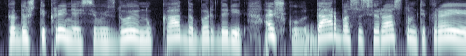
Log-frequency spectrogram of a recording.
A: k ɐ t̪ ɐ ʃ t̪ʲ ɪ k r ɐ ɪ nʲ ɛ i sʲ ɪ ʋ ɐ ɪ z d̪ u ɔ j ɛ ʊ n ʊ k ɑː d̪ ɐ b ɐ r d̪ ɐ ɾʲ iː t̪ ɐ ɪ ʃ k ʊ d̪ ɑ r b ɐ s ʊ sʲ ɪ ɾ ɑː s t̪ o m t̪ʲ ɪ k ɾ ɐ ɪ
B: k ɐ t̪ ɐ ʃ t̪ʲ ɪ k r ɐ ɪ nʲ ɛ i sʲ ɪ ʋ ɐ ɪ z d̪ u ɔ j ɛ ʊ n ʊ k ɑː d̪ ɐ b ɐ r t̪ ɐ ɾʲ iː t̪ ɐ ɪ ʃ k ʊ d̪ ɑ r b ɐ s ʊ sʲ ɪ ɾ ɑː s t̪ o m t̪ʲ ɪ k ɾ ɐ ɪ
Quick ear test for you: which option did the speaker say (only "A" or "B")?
A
